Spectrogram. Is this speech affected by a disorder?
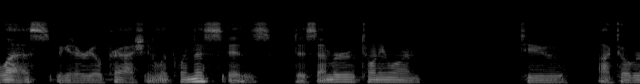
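No.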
